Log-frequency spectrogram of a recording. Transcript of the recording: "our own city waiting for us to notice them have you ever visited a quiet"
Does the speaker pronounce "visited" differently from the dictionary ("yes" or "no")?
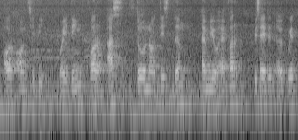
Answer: yes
